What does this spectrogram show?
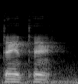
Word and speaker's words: Tintin: It's pronounced Tintin, but alright.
